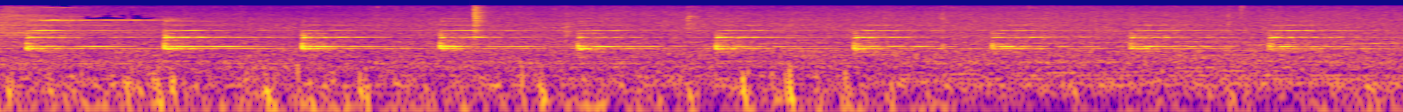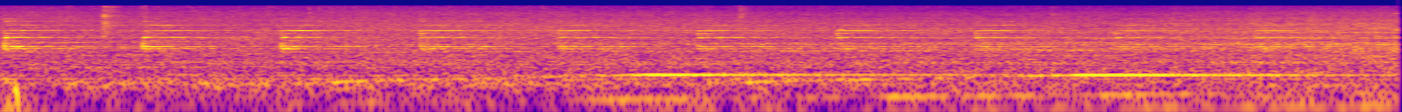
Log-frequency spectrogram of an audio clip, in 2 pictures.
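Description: Amtrak Northeast Regional passenger train passing the platform: steady rail rumble with a bright ringing click repeating about twice a second that fades as the train goes by. A low hum comes in about ten seconds in.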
